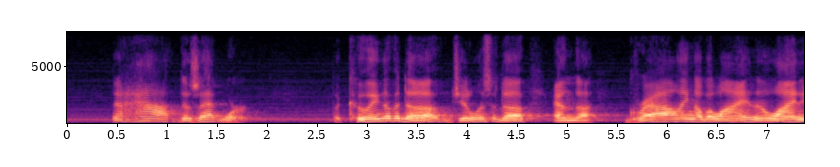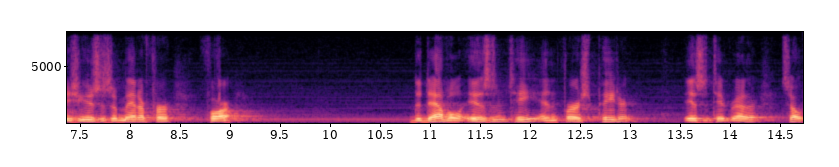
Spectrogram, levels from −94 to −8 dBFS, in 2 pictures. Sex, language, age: male, English, 60-79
